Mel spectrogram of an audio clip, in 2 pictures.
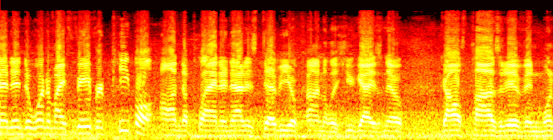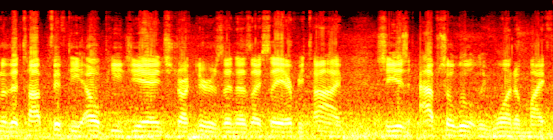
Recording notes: Live From the Floor of the PGA Merchandise Show.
